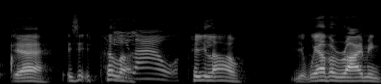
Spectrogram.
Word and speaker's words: pilau: Yeah, we had to rhyme with the word cow today. And it was pilau.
